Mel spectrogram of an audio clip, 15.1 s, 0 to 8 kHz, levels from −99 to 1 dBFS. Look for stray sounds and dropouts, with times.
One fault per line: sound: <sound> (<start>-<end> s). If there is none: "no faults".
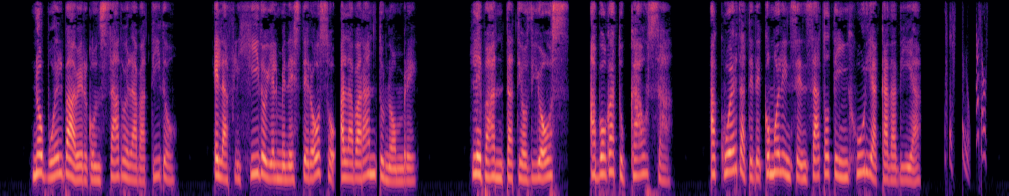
sound: chirp (14.2-14.8 s)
